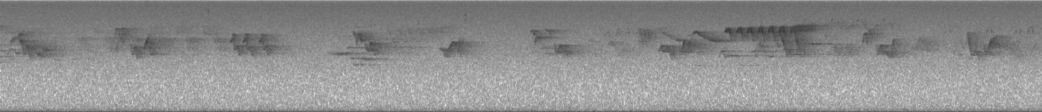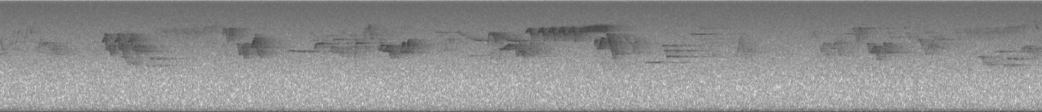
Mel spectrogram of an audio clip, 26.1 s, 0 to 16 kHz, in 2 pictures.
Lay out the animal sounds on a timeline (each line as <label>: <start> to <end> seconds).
Red-eyed Vireo (Vireo olivaceus): 0.0 to 26.1 seconds
Ovenbird (Seiurus aurocapilla): 1.0 to 2.9 seconds
Wood Thrush (Hylocichla mustelina): 4.0 to 5.2 seconds
Black-throated Blue Warbler (Setophaga caerulescens): 4.4 to 5.7 seconds
Black-throated Blue Warbler (Setophaga caerulescens): 8.1 to 10.4 seconds
Hermit Thrush (Catharus guttatus): 8.8 to 9.9 seconds
Wood Thrush (Hylocichla mustelina): 14.5 to 15.4 seconds
Hermit Thrush (Catharus guttatus): 16.6 to 17.9 seconds
Black-throated Blue Warbler (Setophaga caerulescens): 18.7 to 20.9 seconds
Wood Thrush (Hylocichla mustelina): 21.0 to 22.0 seconds
Wood Thrush (Hylocichla mustelina): 25.1 to 26.1 seconds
